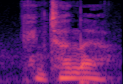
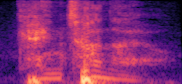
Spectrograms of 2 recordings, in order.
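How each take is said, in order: First: Hushed echo, very quiet and low; soft reassurance. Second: Said in the usual way. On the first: Real, not acted. Preacher reassuring the Spirit-filled believer, very softly. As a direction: gently let the reassurance settle.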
